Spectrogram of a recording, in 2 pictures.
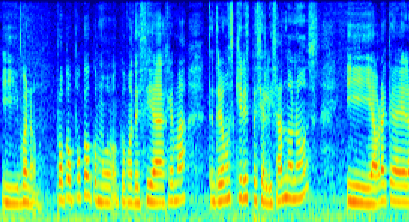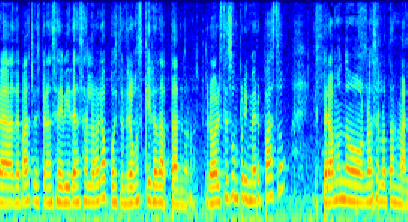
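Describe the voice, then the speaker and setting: A woman with a plain, everyday voice talks at a fairly quick pace, fairly high in pitch with ordinary pitch variation. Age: 30s. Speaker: psychologist, moderator. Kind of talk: panel discussion.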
